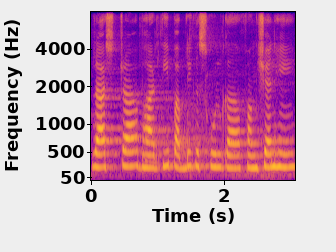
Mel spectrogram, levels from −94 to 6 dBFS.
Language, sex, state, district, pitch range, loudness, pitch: Hindi, female, Madhya Pradesh, Bhopal, 230-250 Hz, -15 LUFS, 240 Hz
